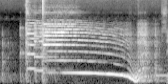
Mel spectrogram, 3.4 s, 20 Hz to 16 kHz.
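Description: An electric guitar with a whammy bar plays a sustained note picked at the 17th fret of the G string, then the bar is pushed down into a dive bomb, sweeping the pitch steeply lower before it recovers. The guitar plays alone, clean and close.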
